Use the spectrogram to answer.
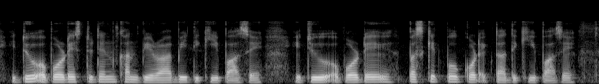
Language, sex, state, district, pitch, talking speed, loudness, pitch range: Nagamese, male, Nagaland, Kohima, 110 Hz, 90 wpm, -19 LUFS, 100-115 Hz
